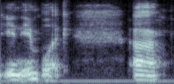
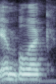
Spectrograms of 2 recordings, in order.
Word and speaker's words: Imbolc: But it's it, the Celts celebrated dairy at that point because in Imbolc, most people say Imbolc or Oimilk. I say Imbolc. That was how I was taught to pronounce it.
